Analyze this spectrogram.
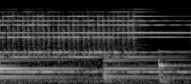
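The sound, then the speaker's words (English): A telephone rings with a steady, bright electronic warble that holds for the whole moment without a break, moderately loud and with no voices over it. “That's when his phone rings.”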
